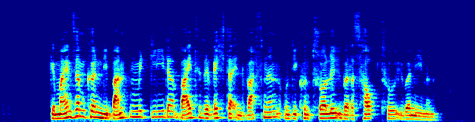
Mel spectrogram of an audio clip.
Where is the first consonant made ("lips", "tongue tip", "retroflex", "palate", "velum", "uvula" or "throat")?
velum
